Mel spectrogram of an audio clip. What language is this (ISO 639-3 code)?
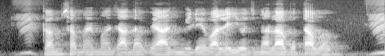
hne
